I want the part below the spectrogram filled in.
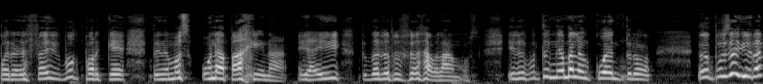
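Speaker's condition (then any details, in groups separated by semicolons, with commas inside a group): Down syndrome; intellectual disability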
